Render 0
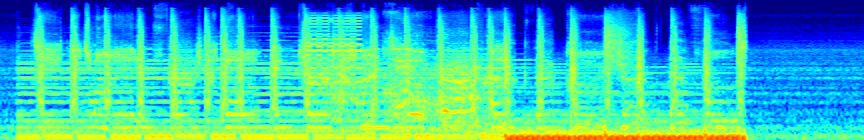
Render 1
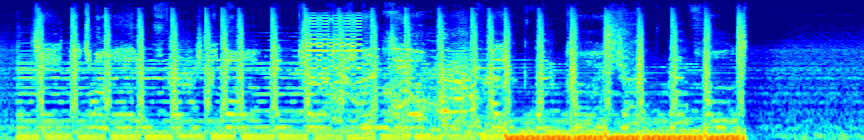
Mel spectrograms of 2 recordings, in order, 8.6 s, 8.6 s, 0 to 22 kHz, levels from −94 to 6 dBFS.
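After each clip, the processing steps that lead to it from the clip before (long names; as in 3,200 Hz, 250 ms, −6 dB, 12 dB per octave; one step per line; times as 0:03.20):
reverb reduction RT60 0.64 s
level −1.5 dB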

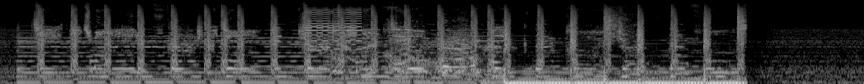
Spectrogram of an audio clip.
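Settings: graphic EQ with 15 bands 160 Hz −6 dB, 630 Hz +10 dB, 1,600 Hz −4 dB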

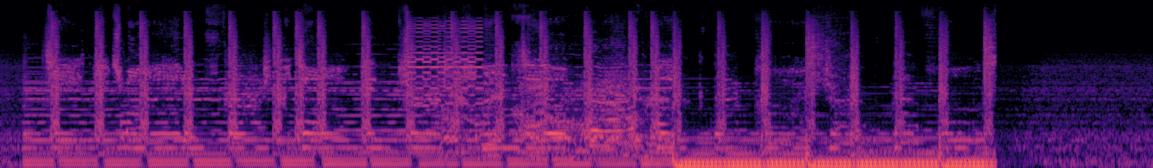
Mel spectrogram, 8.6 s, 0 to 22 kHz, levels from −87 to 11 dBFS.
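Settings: brickwall limiter −13.5 dBFS, peak gain reduction 5.5 dB
level −3.5 dB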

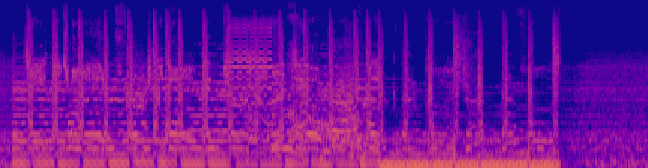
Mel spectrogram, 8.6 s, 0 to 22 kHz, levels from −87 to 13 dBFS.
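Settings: brickwall limiter −24.5 dBFS, peak gain reduction 7.5 dB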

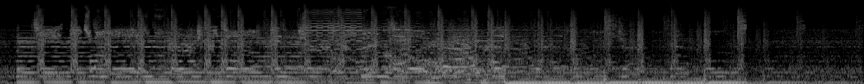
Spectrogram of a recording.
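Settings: repeating echo 590 ms, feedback 54%, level −11 dB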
